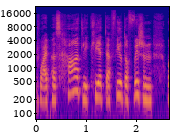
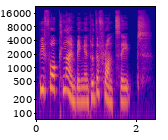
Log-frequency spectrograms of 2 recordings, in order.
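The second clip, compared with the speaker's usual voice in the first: ordinary delivery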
